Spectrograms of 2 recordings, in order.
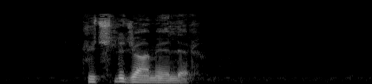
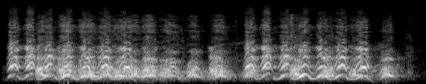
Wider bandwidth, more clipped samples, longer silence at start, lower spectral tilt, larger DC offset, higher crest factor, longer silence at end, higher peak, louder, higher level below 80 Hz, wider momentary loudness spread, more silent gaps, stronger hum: second, 11.5 kHz vs 14 kHz; neither; first, 0.85 s vs 0.05 s; about the same, -3.5 dB/octave vs -2.5 dB/octave; neither; first, 22 dB vs 14 dB; first, 1.75 s vs 0.3 s; second, -14 dBFS vs 0 dBFS; second, -31 LUFS vs -13 LUFS; about the same, -64 dBFS vs -64 dBFS; first, 13 LU vs 6 LU; neither; neither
